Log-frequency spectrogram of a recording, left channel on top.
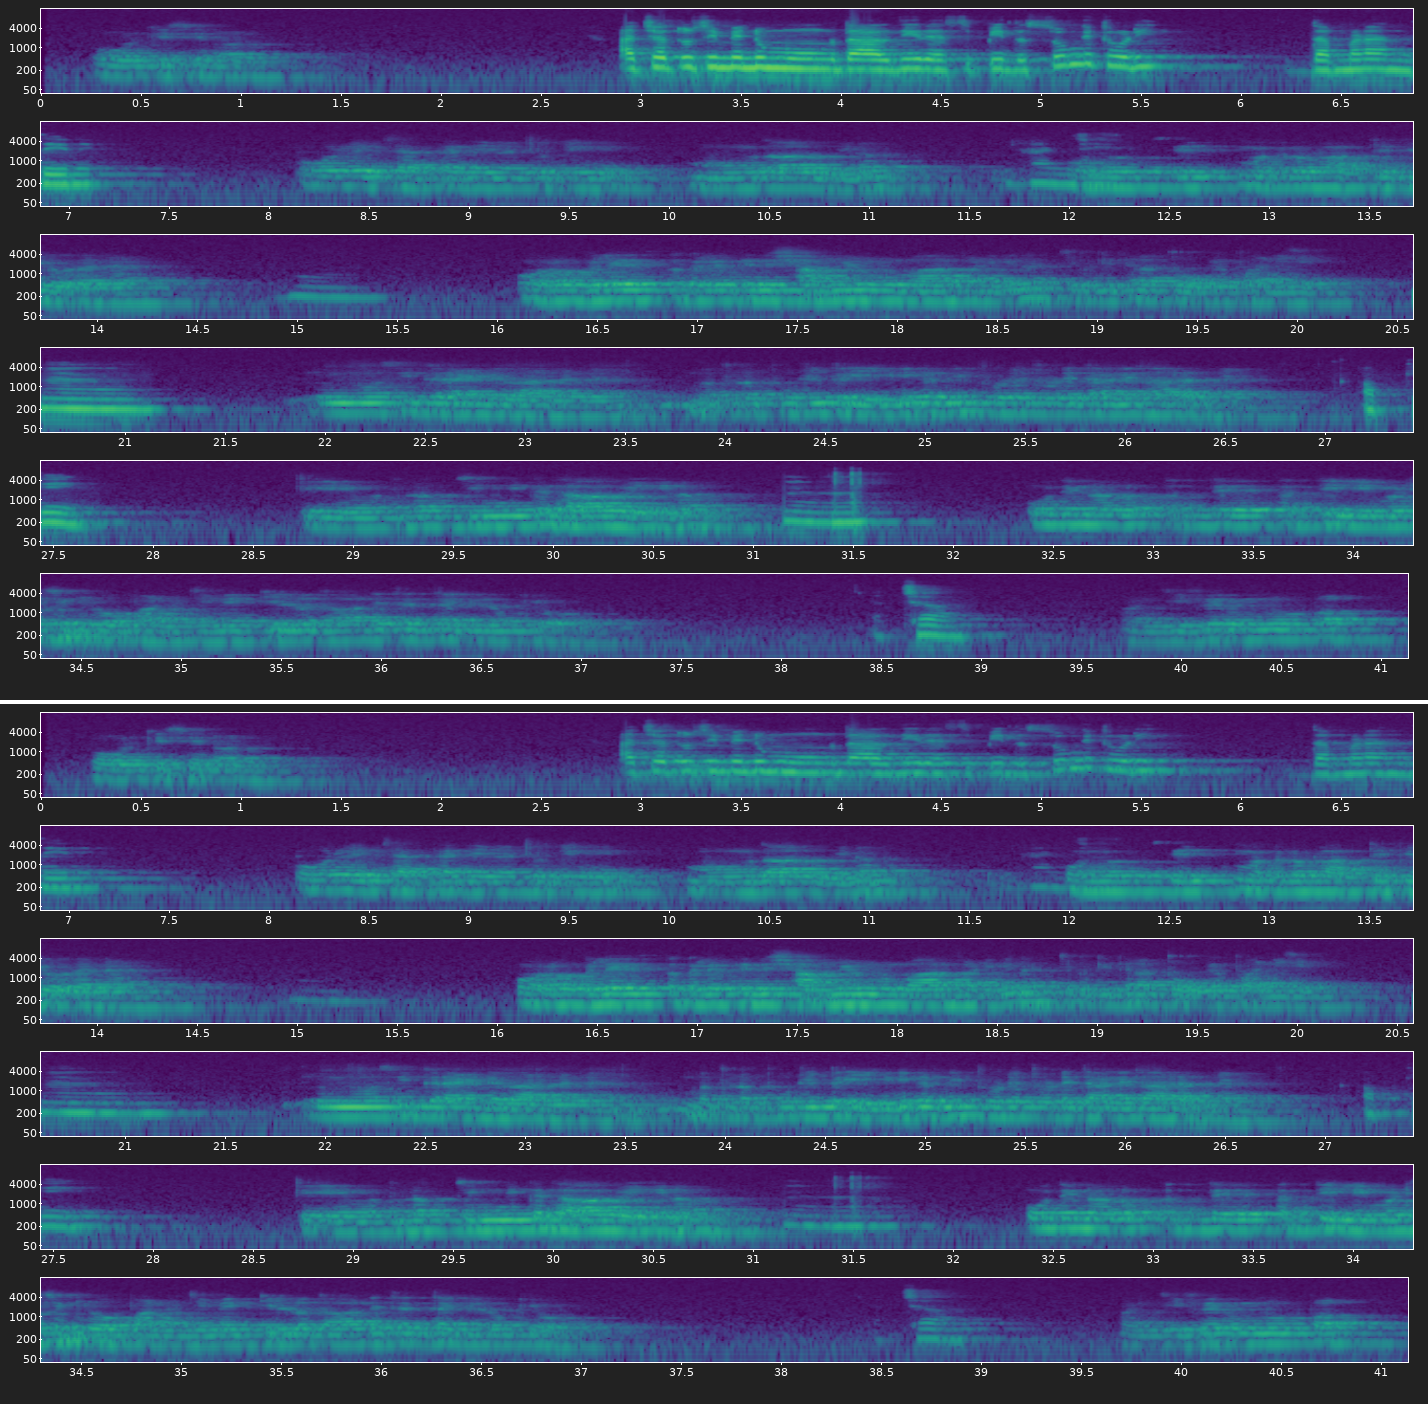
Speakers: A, on the right; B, on the left.
A: ਔਰ ਕਿਸੇ ਨਾਲ
B: ਅੱਛਾ
A: ਹੂੰ
B: ਤੁਸੀਂ ਮੈਨੂੰ ਮੂੰਗ ਦਾਲ ਦੀ ਰੈਸਿਪੀ ਦੱਸੋਗੇ ਥੋੜ੍ਹੀ। ਕਿੱਦਾਂ ਬਣਾਉਂਦੇ ਨੇ?
A: ਔ ਰਏ ਚਾਚਾ ਜਿਵੇਂ ਤੁਸੀਂ ਮੂੰਗ ਦਾਲ ਹੋ ਗਈ ਨਾ।
B: ਹਾਂਜੀ
A: ਔਨੂੰ ਤੁਸੀਂ ਮਤਲਬ ਰਾਤੀ ਭਿਔ ਦੇਨਾ।
B: ਹਮ।
A: ਔਰ ਅਗਲੇ ਅਗਲੇ ਦਿਨ ਸ਼ਾਮੀ ਓਨੂੰ ਬਾਹਰ ਕੱਢ ਕੇ ਨਾ ਚੰਗੀ ਤਰ੍ਹਾਂ ਧੋ ਕੇ ਪਾਨੀ ਜ
B: ਹੂੰ।
A: ਤੇ ਉਨੂੰ ਅਸੀਂ ਗ੍ਰਾਇੰਡ ਕਰ ਲੈਨੇਆਂ ਮਤਲਬ ਪੂਰੀ ਬਰੀਕ ਨਈ ਕਰਨੀ ਥੋੜੇ ਥੋੜੇ ਦਾਨੇ ਦਾਰ ਰੱਖਨੇ ਆਂ।
B: ਔਕੇ।
A: ਕੇ ਮਤਲਬ ਜਿੰਨੀ ਕ ਦਾਲ ਔਏਗੀ ਨਾ
B: ਹਮ।
A: ਓਦੇ ਨਾਲੋਂ ਅੱਧੇ-ਅੱਧੀ ਲਿਮਿਟ 'ਚ ਘਿਓ ਪਾਣਾ ਜਿਵੇਂ ਕਿੱਲੋ ਦਾਲ ਏ। ਤੇ ਅੱਧਾ ਕਿਲੋ ਘਿਓ
B: ਅੱਛਾ
A: ਹਾਂਜੀ ਫਿਰ ਓਨੂੰ ਆਪਾਂ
